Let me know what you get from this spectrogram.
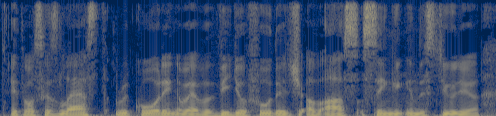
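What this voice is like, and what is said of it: European accent, non-native English. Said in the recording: “my pidgin English ... my beautiful, charming European accent”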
